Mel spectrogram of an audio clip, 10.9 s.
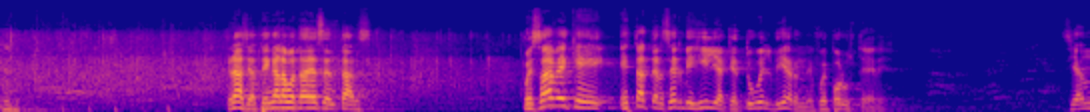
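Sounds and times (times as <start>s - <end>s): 
audience applause: 0.0s - 5.8s
speech: 2.3s - 3.8s, 5.2s - 9.0s, 10.6s - 10.8s.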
